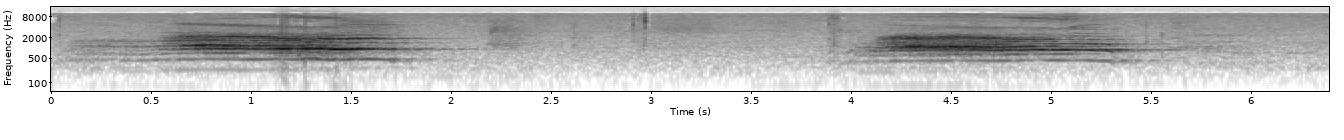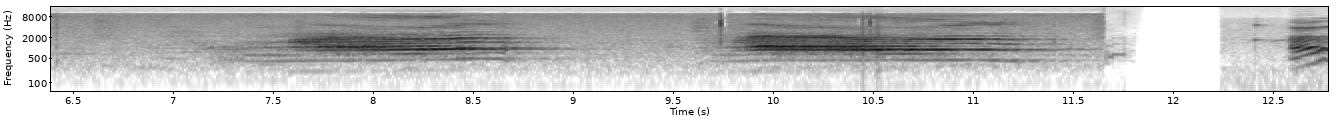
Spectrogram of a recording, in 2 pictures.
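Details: Domestic cat, a female in heat, yowling in a series of four long moaning calls, each about two seconds with steady, wavering harmonics, spaced by roughly two-second pauses in a quiet room.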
